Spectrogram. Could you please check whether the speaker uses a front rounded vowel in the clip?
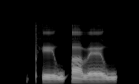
no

